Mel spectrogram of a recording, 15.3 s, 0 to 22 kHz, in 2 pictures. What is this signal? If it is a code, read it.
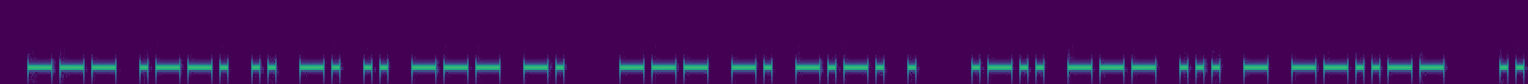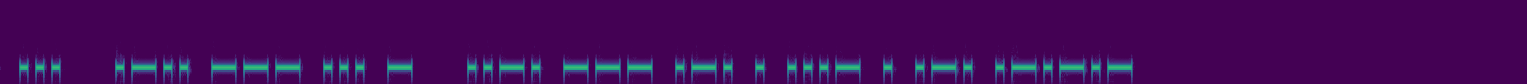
Morse code, heard as a keyed tone, about 32 wpm, 700 Hz. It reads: OPINION ONCE LOST, IS LOST FOREVER.
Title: Sentences from Top 1600 Words 30wpm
